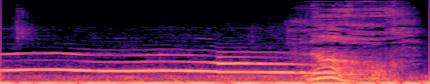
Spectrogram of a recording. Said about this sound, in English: What was that? Did you hear something? Sound like a howl. One of those damned sheepdogs lost on the moor, probably.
